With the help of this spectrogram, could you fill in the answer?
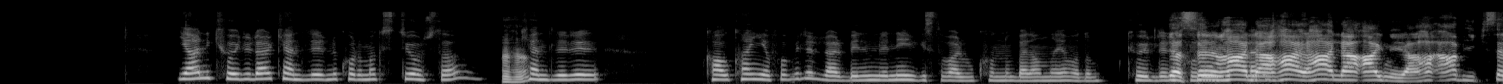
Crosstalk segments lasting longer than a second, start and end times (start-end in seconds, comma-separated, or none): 11.6-12.8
